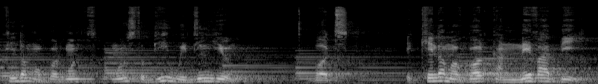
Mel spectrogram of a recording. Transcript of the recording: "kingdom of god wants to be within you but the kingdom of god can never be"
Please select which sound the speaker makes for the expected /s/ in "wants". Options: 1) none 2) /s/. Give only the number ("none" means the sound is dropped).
2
